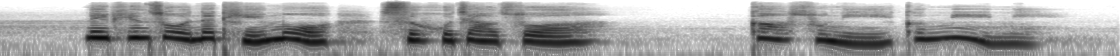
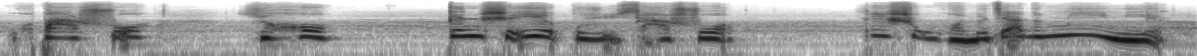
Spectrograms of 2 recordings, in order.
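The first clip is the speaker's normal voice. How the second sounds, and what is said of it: Quiet, hushed voice. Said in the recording (Chinese): “小声补充道”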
